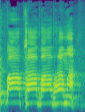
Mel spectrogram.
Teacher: क्योंकि पा बोलते वक्त होठ मिलेंगे ही, इसलिए इसको ओष्ठ से उच्चारित बोला जाता है।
